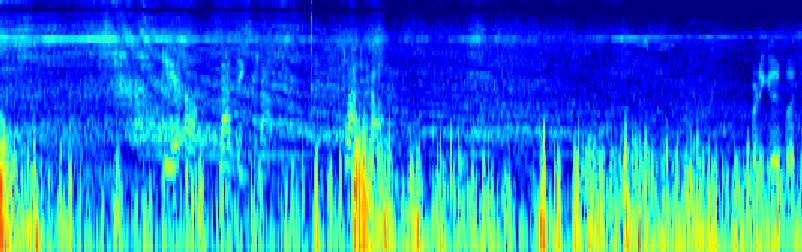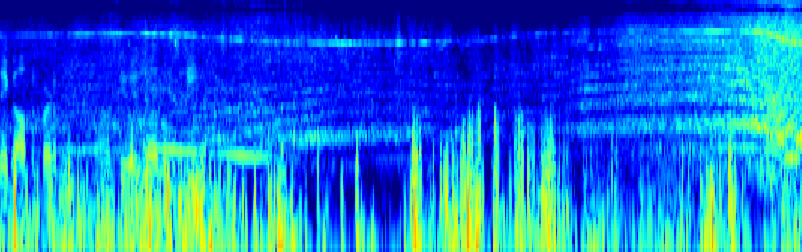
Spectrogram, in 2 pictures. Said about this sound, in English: here we go, we're gonna take off and probably go straight vertical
